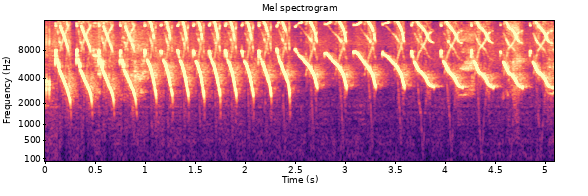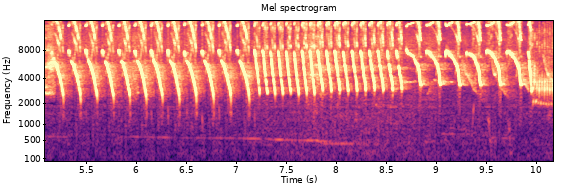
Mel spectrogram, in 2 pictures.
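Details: Kept canary in full song, pouring out continuous rapid trills of high descending sweeps that shift in tempo and pitch, growing denser and buzzier near the end.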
